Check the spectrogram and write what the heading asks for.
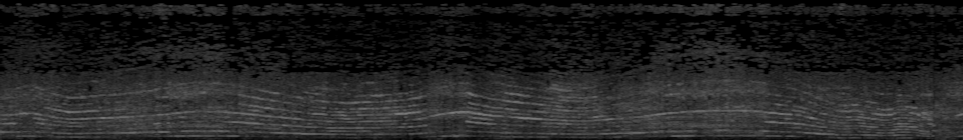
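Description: Homemade CNC router running: a steady motor whine that glides up and down in pitch every second or two while the spindle carriage travels back and forth along its threaded-rod drive.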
